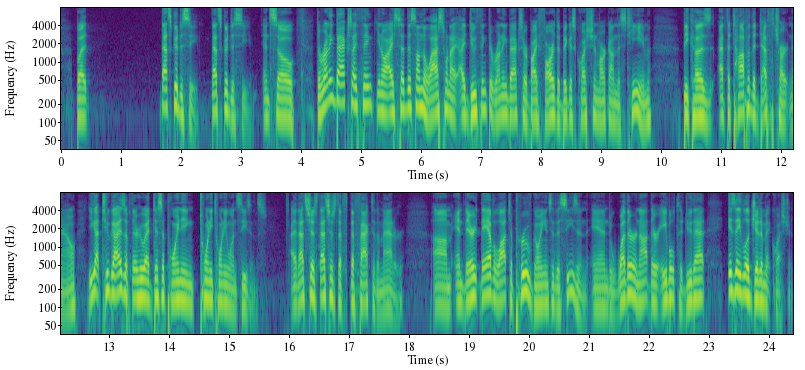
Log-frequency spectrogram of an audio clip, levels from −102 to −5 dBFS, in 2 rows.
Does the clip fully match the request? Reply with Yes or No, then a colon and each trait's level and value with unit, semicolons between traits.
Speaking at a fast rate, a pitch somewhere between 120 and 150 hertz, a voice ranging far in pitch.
No: fast, 240 wpm; low, 130 Hz; average, 4.5 semitones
